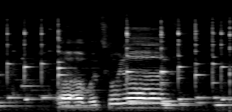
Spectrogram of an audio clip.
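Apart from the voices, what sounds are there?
mobile phone ringtone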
